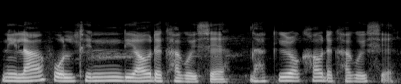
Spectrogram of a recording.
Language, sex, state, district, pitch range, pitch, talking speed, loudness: Assamese, female, Assam, Sonitpur, 145-170 Hz, 160 Hz, 135 wpm, -19 LUFS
